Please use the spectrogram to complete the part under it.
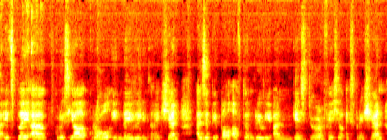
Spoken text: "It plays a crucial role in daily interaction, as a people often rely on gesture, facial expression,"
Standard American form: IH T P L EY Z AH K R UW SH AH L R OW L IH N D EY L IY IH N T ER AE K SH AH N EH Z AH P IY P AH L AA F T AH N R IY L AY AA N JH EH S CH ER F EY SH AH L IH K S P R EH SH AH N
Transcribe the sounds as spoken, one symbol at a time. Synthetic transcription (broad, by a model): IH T P L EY AH K R UW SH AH L R OW L IH N D EY L IY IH N T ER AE K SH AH N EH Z AH P IY P AH L AA F T AH N R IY L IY AA N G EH S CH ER F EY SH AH L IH K S P R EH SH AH N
